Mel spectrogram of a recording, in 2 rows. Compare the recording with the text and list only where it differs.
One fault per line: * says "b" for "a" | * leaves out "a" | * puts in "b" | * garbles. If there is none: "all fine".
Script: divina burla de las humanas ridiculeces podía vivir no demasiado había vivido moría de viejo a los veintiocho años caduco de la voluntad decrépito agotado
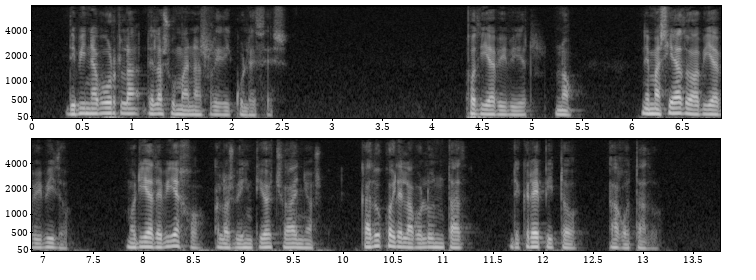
all fine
